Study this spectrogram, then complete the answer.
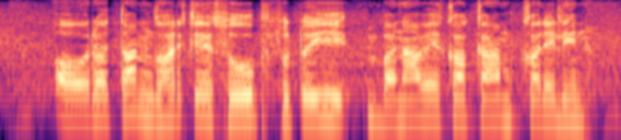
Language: Bhojpuri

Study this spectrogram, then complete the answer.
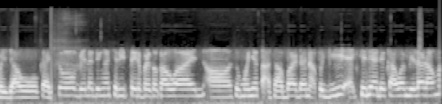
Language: Malay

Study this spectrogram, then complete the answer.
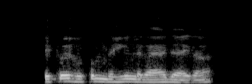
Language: Urdu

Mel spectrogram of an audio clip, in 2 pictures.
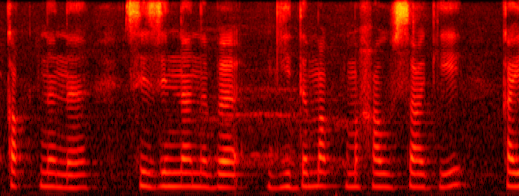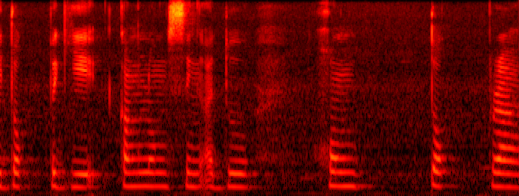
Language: Manipuri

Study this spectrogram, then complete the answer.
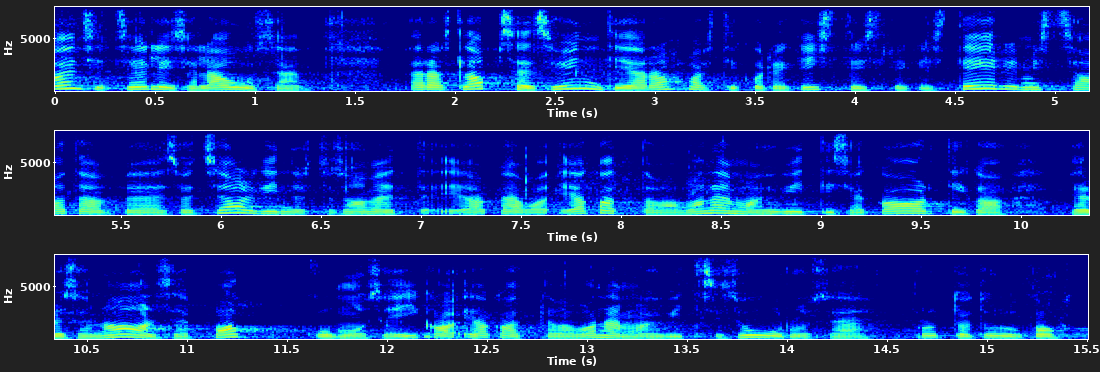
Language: Estonian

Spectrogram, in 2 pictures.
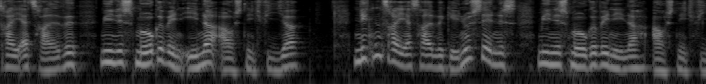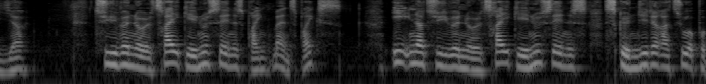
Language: Danish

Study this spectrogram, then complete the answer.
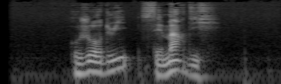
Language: French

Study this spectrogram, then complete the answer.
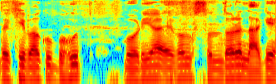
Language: Odia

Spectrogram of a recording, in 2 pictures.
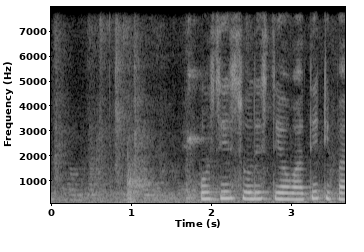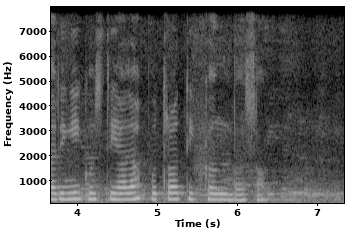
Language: Javanese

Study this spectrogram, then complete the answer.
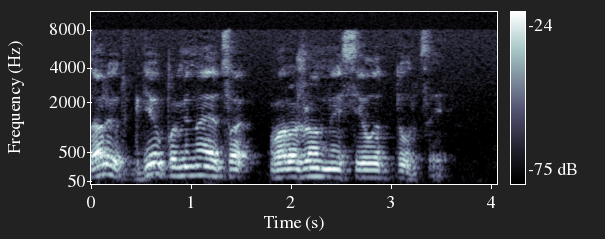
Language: Russian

